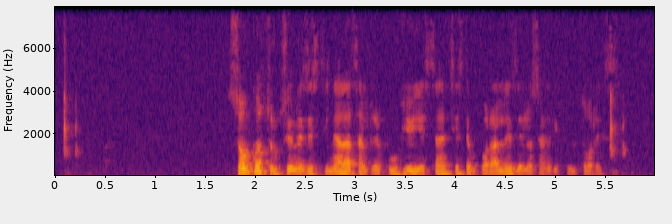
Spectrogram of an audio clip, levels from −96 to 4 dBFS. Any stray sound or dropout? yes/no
no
